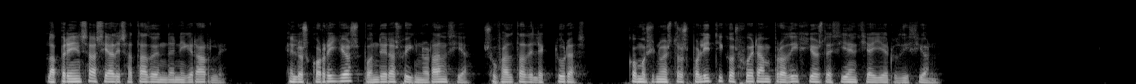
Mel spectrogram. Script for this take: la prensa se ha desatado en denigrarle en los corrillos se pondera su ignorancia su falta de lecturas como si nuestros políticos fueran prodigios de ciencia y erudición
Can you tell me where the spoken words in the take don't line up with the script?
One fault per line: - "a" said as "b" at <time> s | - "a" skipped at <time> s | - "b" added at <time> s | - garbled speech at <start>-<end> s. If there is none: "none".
- "se" skipped at 3.6 s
